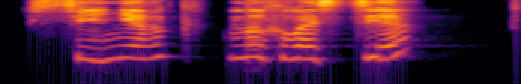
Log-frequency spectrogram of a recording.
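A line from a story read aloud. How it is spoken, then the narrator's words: Squeaked in horror. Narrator (Russian): С ужасом пискнула озерная красавица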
